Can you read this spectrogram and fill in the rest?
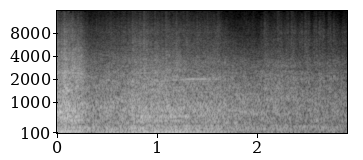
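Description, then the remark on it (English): A hulking armored mine clearer of over 40 tons rumbles loudly and steadily as it lurches into an open field, its tracks grinding across muddy ground while clearing unexploded mines, the noise slowly easing off toward the end. “The hulking armored mine clearer lurches into an open field.”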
